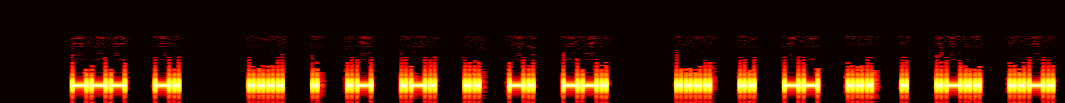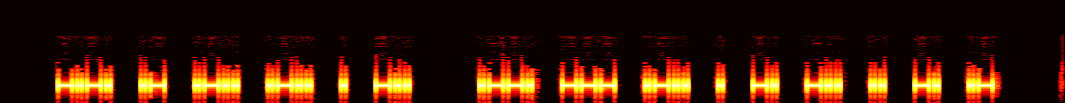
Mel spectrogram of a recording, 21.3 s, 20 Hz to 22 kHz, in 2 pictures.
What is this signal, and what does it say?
Morse code, heard as a keyed tone, about 25 wpm, spaced as for 18 wpm, 700 Hz. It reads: ON HEARING HIMSELF CALLED POLENDINA
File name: Pinocchio / Pinocchio ch2 12 25 ik1hge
